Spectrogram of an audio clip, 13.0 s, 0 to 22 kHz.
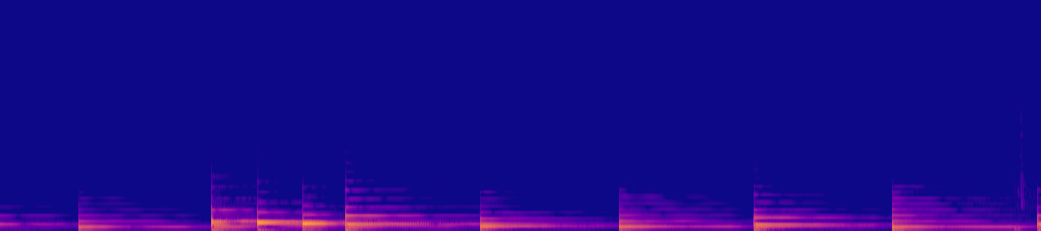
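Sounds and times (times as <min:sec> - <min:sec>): slow piano notes: 0:00.0 - 0:13.0.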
